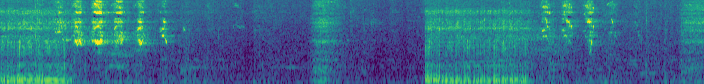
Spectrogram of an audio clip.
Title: Gator Snoring II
